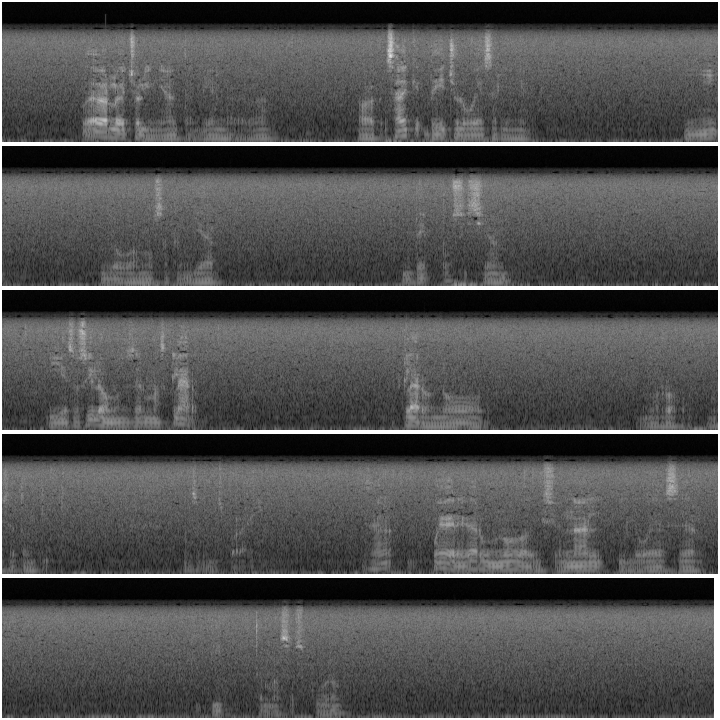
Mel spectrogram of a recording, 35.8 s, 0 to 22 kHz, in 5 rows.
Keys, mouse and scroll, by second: 4.8 click, 10.4-11.6 drag, 12.0-14.8 drag, 16.5-22.2 drag, 25.4 click, 26.8 click, 29.9-35.7 drag.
